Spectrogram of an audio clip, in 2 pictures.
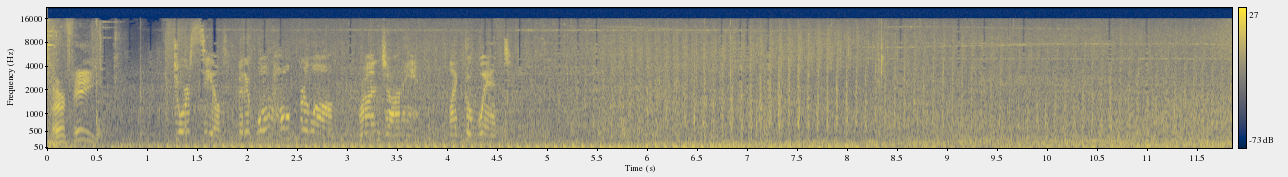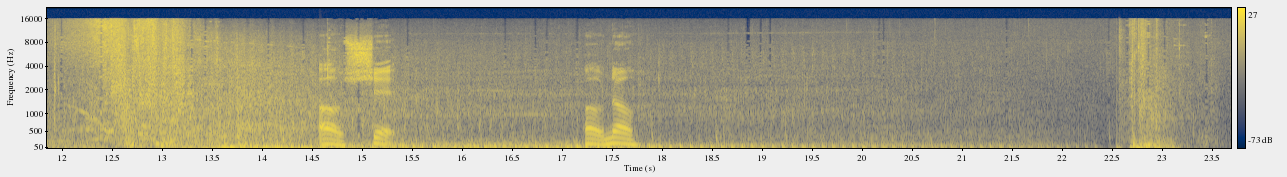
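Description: A helicopter engine drones with a steady, low, pulsing beat.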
